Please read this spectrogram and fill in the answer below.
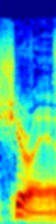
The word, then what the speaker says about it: Shiryaev: Dennis is spelled D-E-N-I-S, and then I'm not even... – Shirayev. – Shirayev, spelled S-H-I-R-Y-A-E-V.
